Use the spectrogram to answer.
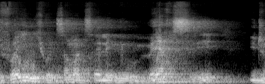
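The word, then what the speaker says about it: merci: thank you thank you in french you say mercy mercy mercy you know that in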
